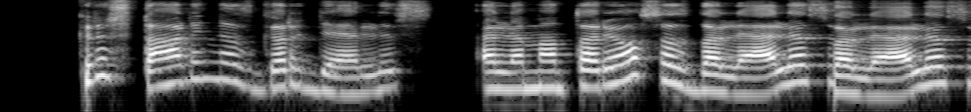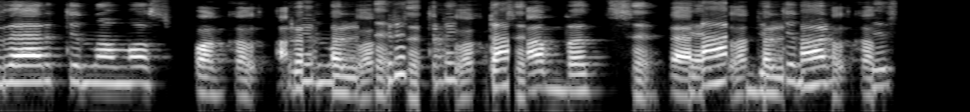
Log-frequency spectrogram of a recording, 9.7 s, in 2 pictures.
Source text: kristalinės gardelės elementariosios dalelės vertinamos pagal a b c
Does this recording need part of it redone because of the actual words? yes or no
yes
